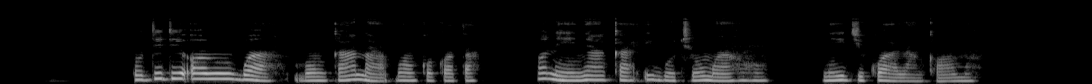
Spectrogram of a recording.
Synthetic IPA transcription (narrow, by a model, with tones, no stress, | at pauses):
ʊ˨dɪ˦dɪ˦ʔɔ˦ɾʊ˦ɡ͡ba˦˨bʊ˨ŋ̩˨ka˨a˦na˨a˨k͡pɔ˦ŋ̩˦kʊ˦kɔ˦ta˦ | ɔ˦ne˨ɲa˦a˦ka˦i˦ɡ͡bo˨t͡ʃu˨ʊ˦mʊ˨a˦ɦʊ˦ɦʊ˦ | ni˦d͡ʒi˦kʷa˦a˨la˨ŋ̩˨kʰɔ˨˦ɔ˦ma˦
